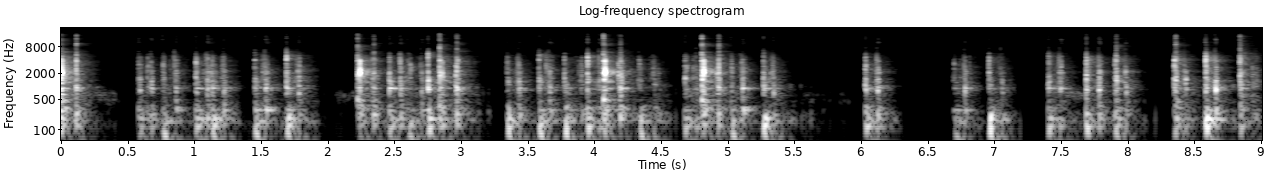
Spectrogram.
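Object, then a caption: Plastic computer keyboard. A full-size, hollow black plastic computer keyboard resting on a wooden desk is typed on with the bare fingertips of both hands. Bright, clicky key taps come in quick bursts separated by short pauses, each tap dying away almost instantly.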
